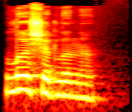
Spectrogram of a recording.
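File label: "лӧсьӧдлыны", Komi, female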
